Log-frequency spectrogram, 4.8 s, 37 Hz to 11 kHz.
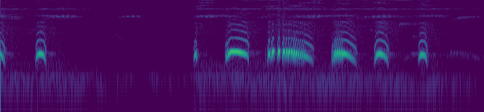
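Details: Spotted dove giving its three-note kuk 3 style coo, clean recording: a short soft note, a pause, then a phrase of rounded, hollow coos with one long rolled middle note and clipped closing notes, over a faint low hum.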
